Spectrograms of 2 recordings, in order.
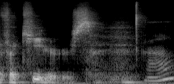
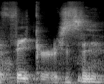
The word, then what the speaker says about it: fakir: magicians in history, the fakirs, or the fakers. So, but that's not how you pronounce it, though. No, it's fakir, yeah.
